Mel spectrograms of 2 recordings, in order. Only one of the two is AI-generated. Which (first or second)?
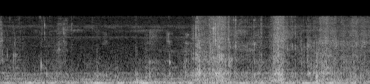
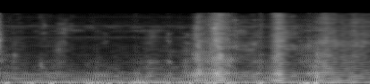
second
